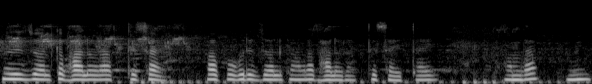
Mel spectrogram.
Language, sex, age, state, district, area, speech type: Bengali, female, 45-60, West Bengal, Birbhum, urban, spontaneous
